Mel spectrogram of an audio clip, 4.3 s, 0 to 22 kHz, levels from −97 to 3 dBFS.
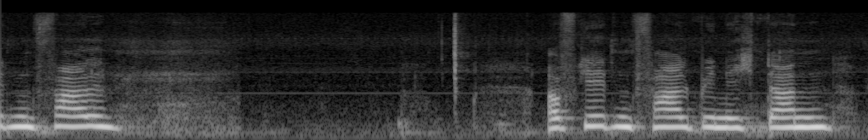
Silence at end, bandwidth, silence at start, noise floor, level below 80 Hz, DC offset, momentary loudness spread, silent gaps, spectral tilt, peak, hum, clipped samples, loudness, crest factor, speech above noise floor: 0.15 s; 14.5 kHz; 0 s; -61 dBFS; -66 dBFS; under 0.1%; 23 LU; none; -6 dB/octave; -12 dBFS; none; under 0.1%; -24 LUFS; 14 dB; 38 dB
